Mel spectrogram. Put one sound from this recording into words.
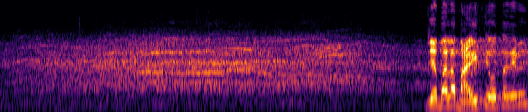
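A large crowd cheers and whistles outdoors.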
